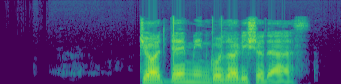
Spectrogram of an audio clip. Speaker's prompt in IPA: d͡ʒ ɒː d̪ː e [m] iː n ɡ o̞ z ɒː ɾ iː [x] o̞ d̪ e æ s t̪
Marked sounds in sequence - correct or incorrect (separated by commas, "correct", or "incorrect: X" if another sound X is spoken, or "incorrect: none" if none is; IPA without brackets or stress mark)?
correct, incorrect: ʃ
